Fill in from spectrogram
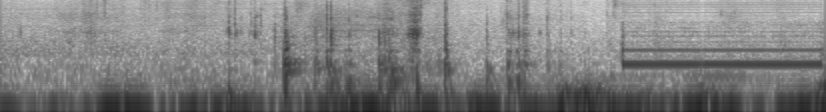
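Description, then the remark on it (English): Several quick taps and clicks, like someone dialing a phone, then a steady electronic telephone ringing tone begins near the end, lasting about a second, as someone places a phone call. “All right, let me call the Belgian.”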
